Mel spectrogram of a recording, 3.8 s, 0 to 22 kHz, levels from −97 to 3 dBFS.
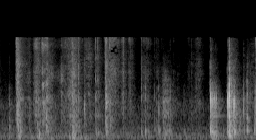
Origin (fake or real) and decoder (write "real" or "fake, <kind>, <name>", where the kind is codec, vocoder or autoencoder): real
